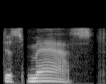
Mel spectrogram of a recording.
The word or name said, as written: dismast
